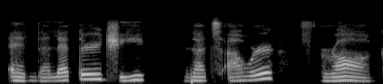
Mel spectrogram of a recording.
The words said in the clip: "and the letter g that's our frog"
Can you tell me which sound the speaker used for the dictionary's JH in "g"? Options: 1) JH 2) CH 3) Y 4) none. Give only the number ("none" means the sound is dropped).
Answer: 1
